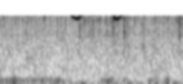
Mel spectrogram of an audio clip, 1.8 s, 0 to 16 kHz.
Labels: {"label": "biophony, dolphin", "recorder": "SoundTrap 500"}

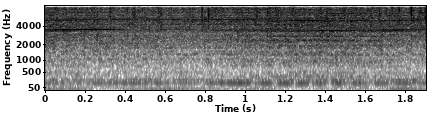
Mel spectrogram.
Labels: {"label": "anthrophony, boat engine", "recorder": "SoundTrap 500"}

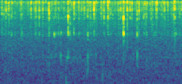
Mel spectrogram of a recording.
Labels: {"label": "ambient", "recorder": "HydroMoth"}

